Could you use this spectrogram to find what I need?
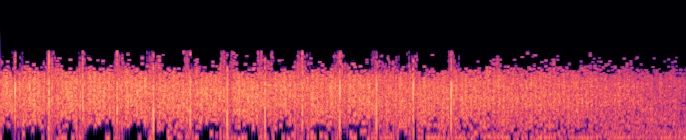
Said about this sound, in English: I'd like to have you give them a warm round of applause for all of their work today.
